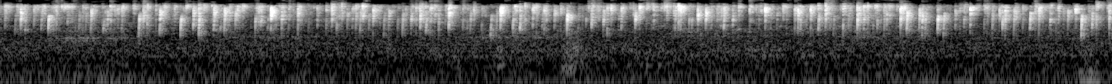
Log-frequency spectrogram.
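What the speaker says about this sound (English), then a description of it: "You can see how that a lot more water came out." Water running from opened RV faucets while the lines drain during winterization, a steady hissing, splashing flow with bright spitting bursts as air passes through, close and continuous.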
